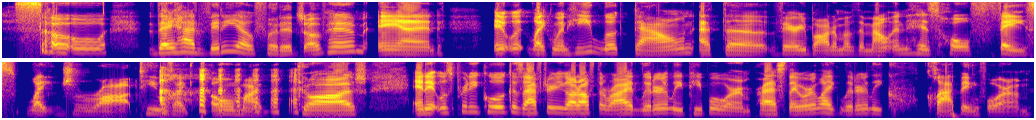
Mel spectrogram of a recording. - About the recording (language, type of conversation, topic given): English, unstructured, What’s your favorite way to get outdoors where you live, and what makes it special?
- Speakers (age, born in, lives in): 30-34, South Korea, United States; 45-49, United States, United States
- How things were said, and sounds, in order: laughing while speaking: "So"; tapping; stressed: "face"; stressed: "gosh"; laugh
